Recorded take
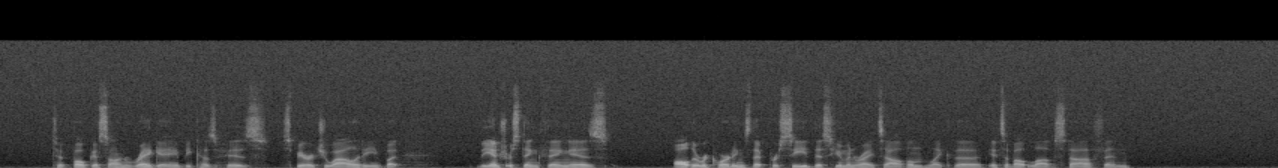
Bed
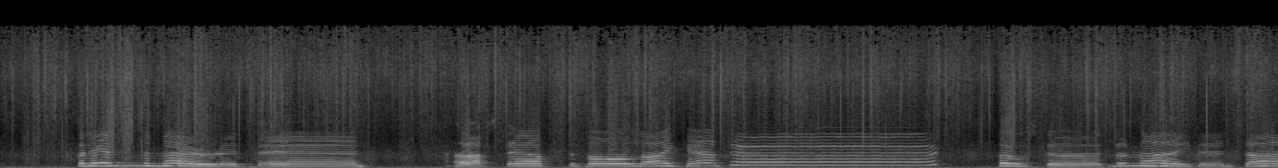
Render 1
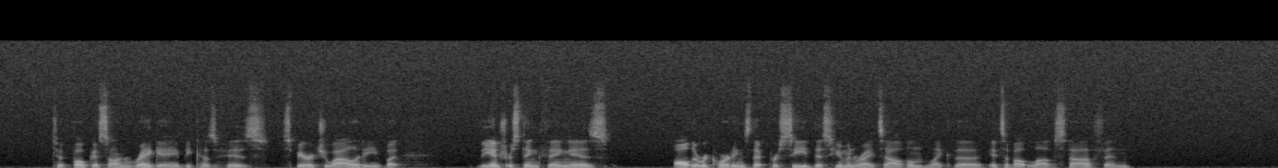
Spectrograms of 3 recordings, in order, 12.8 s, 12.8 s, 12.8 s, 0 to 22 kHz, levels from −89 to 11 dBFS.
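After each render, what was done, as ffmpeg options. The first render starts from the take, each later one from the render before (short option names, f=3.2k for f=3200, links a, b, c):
-af "afftdn=nr=6:nf=-47"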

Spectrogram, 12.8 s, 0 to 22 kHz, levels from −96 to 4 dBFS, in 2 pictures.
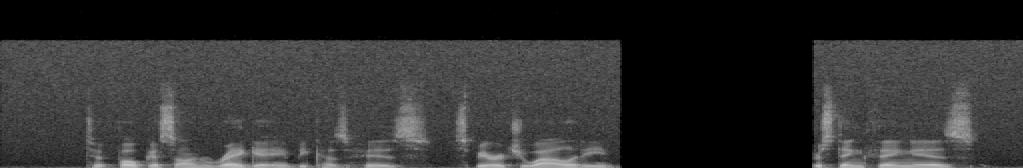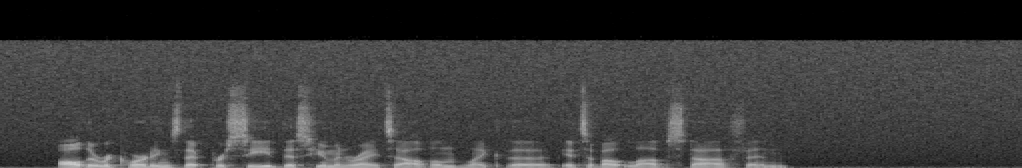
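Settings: -filter_complex "[0:a]asplit=3[a][b][c];[a]atrim=end=3.87,asetpts=PTS-STARTPTS,afade=t=out:st=3.866:d=0.004:c=hsin[d];[b]atrim=start=3.87:end=5.08,asetpts=PTS-STARTPTS,volume=0[e];[c]atrim=start=5.08,asetpts=PTS-STARTPTS,afade=t=in:d=0.004:c=hsin[f];[d][e][f]concat=n=3:v=0:a=1"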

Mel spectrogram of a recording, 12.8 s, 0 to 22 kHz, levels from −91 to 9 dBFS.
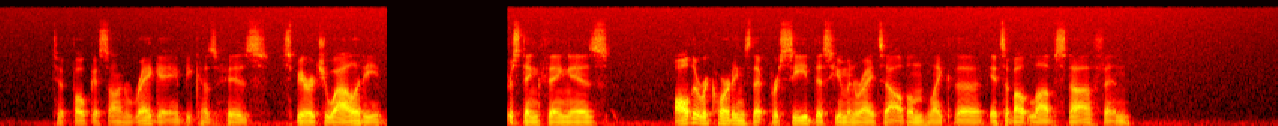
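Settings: -af "dynaudnorm=f=440:g=9:m=11dB"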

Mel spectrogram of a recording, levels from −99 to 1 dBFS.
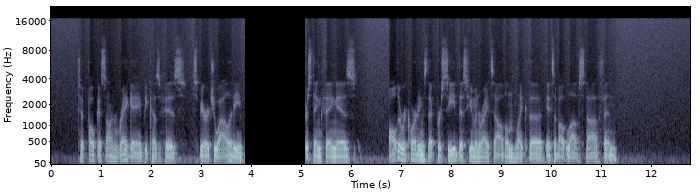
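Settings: -filter_complex "[0:a]alimiter=limit=-13dB:level=0:latency=1:release=38,acrossover=split=400[a][b];[b]acompressor=threshold=-43dB:ratio=3[c];[a][c]amix=inputs=2:normalize=0"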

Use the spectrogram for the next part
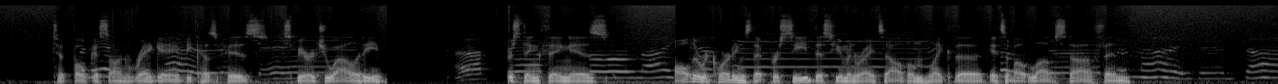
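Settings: -filter_complex "[1:a]volume=-16dB[a];[0:a][a]amix=inputs=2:normalize=0"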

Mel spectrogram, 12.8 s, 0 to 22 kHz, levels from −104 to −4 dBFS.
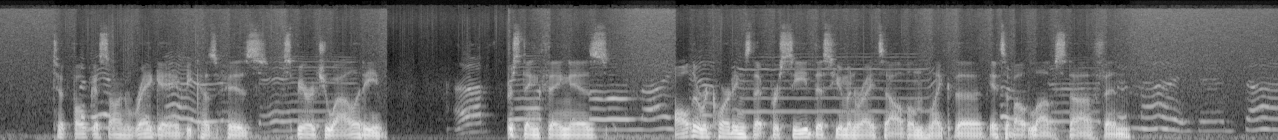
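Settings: -af "volume=9.5dB"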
